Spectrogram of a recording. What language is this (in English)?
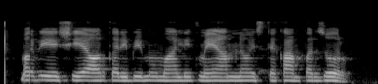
Urdu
